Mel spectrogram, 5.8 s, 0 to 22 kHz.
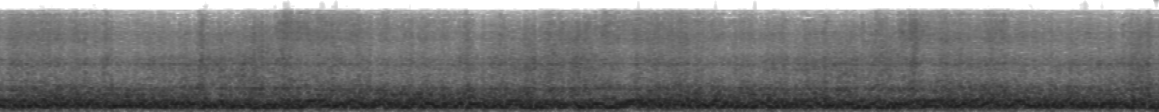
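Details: Stock-block 5.3 V8 race car just rebuilt after almost a year, idling after its first start: deep, steady rumble with an even beat and no knocks or ticks, healthy tone. Normal idle.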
